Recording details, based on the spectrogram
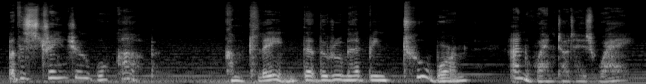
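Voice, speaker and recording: A woman narrating scripted stories for children in a measured, deliberate way with pauses. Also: medium pitch, big pitch swings, soft background music. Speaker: podcast host and storyteller.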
